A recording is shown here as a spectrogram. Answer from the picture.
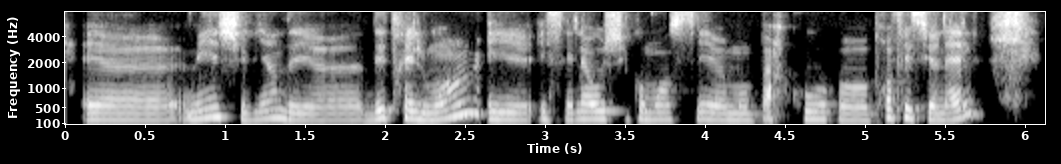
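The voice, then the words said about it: Slight Argentine accent in French. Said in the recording (French): “mon petit accent ... je suis argentine”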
